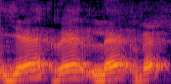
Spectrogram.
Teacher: य र ल व इनको बोलने में कम सांस खर्च होता है इसलिए अल्प्राण है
